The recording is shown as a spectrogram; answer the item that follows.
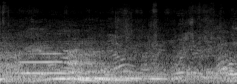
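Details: Cow at Ambari haat cattle market on 15 April '26, where improved-breed dairy cows and calves are sold; a steady low moo lasting about a second, with market chatter and background noise around it.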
